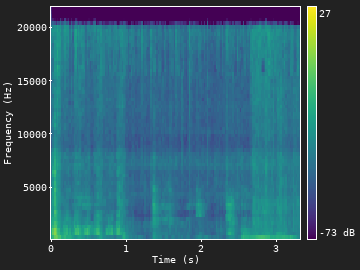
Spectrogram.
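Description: Milk bread frying in a pan, with a soft steady sizzle heard near and at moderate volume, plus a few scraping and rubbing touches; a voice murmurs briefly toward the end.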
